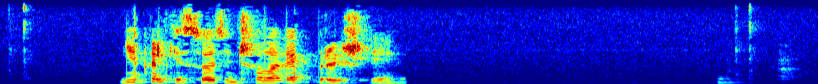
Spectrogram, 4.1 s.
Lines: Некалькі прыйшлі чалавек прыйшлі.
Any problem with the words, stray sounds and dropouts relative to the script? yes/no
yes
